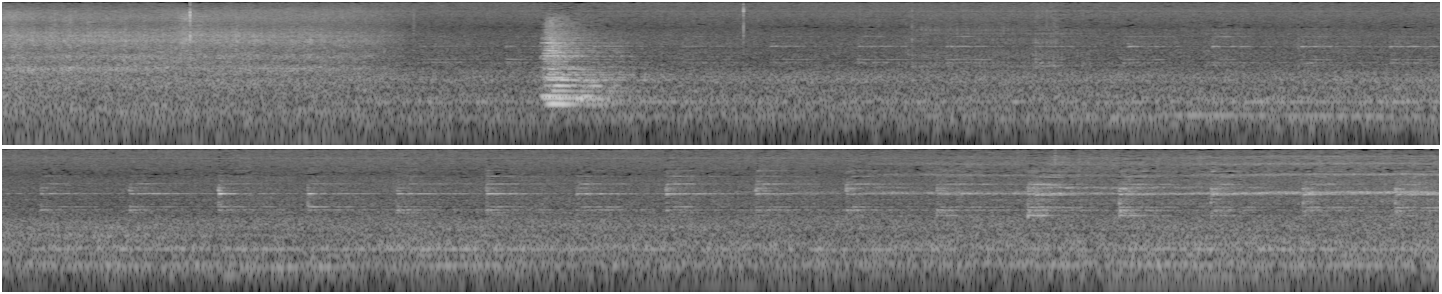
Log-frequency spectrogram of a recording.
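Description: A diesel-hauled passenger train's noise fades away, then a Tri-Rail commuter train rolls past with a steady engine drone and a high ringing tone from the wheels. Evenly spaced wheel clicks grow stronger toward the end. About four seconds in there is one brief, loud horn toot, the loudest sound here.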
